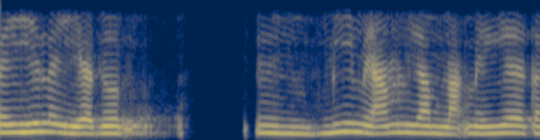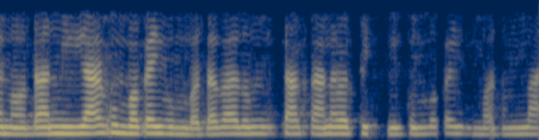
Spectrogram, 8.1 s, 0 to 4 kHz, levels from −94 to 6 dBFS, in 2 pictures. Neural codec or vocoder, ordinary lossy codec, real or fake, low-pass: codec, 16 kHz, 4 kbps, FunCodec, trained on Chinese and English, 50 frames a second; none; fake; 3.6 kHz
